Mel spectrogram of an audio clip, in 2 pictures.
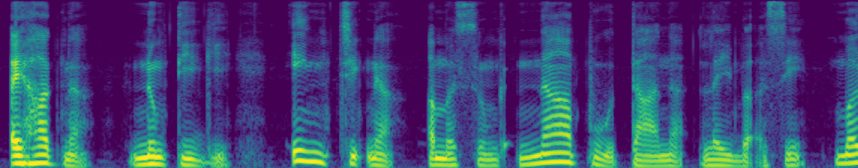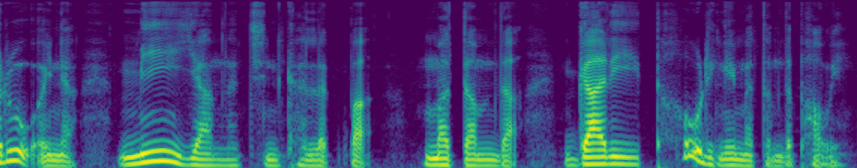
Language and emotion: Manipuri, sad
